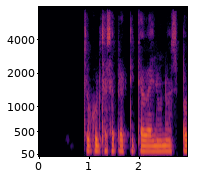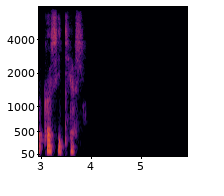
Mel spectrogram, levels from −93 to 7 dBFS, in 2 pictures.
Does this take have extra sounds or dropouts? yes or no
no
